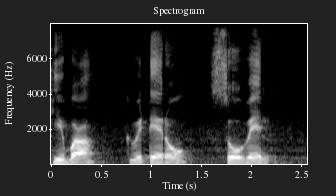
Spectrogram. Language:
Marathi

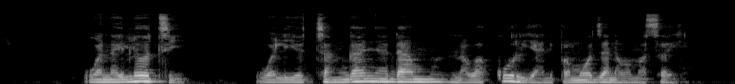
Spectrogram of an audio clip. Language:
Swahili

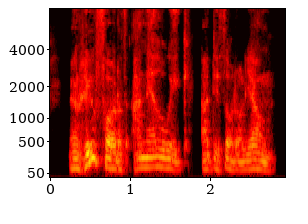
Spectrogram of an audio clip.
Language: Welsh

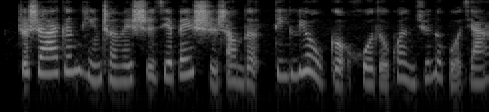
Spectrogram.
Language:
Chinese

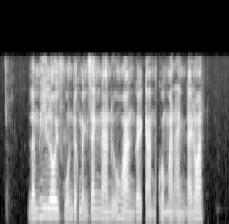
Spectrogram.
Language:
Vietnamese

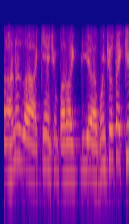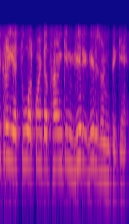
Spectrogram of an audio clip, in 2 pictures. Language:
Kashmiri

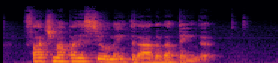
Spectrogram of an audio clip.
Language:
Portuguese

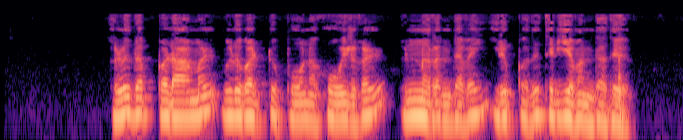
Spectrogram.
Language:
Tamil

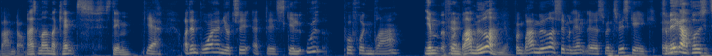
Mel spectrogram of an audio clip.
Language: Danish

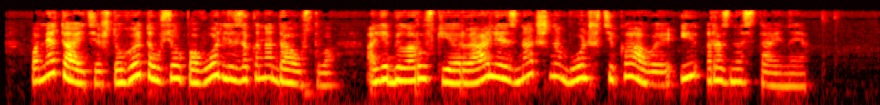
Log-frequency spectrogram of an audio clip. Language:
Belarusian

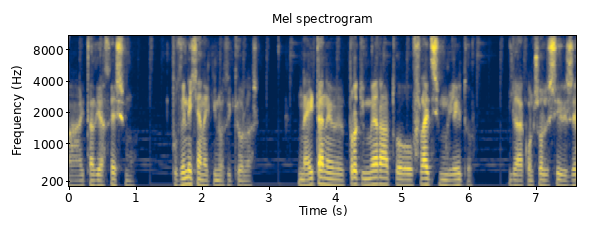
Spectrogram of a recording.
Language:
Greek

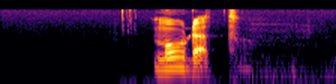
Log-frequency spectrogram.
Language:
Swedish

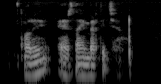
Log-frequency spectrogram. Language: Basque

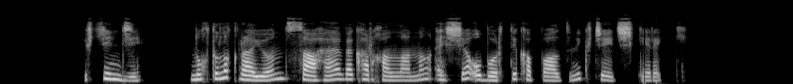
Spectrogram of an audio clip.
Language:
Uyghur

